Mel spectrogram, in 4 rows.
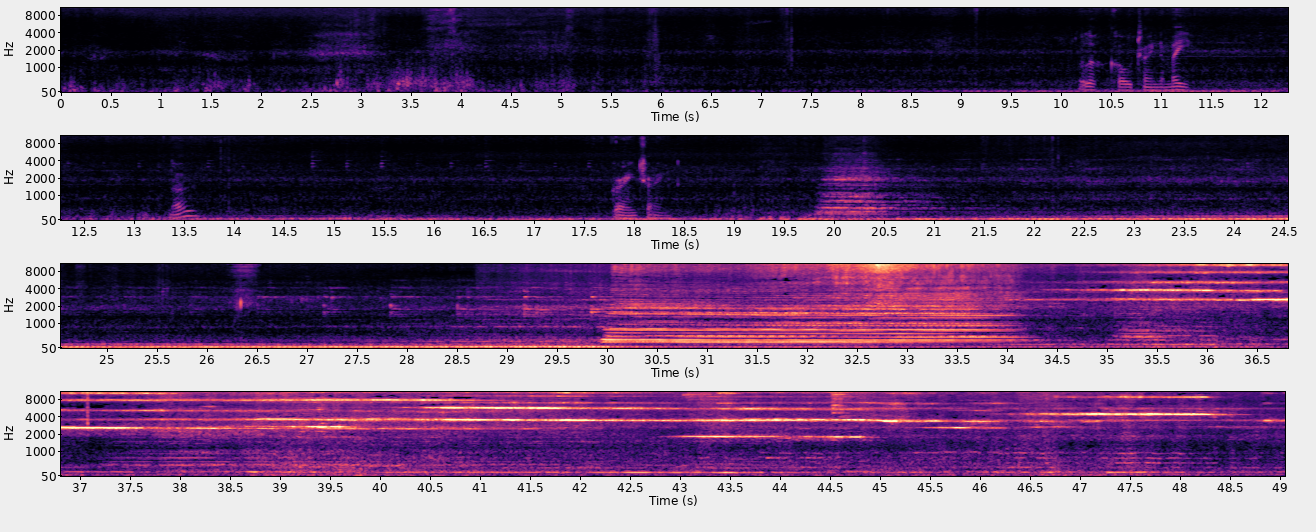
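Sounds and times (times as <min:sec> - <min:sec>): diesel locomotive engine rumble: 0:00.0 - 0:49.0
train horn blast: 0:19.8 - 0:21.4, 0:28.6 - 0:36.3, 0:37.3 - 0:39.6
wheel flanges squealing: 0:33.7 - 0:49.0.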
